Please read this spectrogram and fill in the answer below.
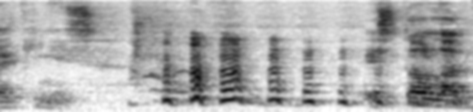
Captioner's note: laughter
